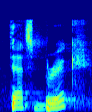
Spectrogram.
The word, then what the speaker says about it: Brick: That's Brick, pronounced like brick, like don't throw that brick at me, which does apply to this session today.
